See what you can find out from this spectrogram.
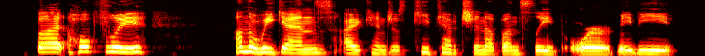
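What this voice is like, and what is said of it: Slightly raspy tired voice. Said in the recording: “my voice is a little bit raspy,”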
